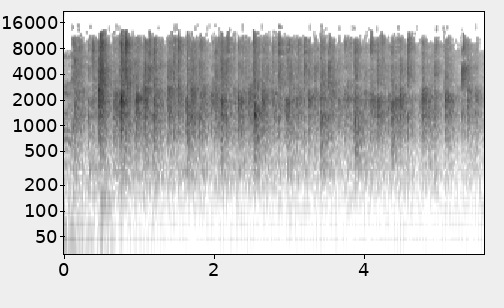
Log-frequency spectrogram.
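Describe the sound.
An audience at a recovery group meeting applauds to welcome a speaker. Steady, dense clapping from many hands holds at an even level for several seconds.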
